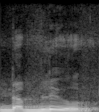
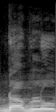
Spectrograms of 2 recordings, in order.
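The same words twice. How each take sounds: First: The letter name is said fully and carefully. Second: The letter name is said in a shortened form. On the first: "खूब अच्छा से उच्चारण करिए" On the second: "और हम तो डब्ल्यू भी बोलते हैं"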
